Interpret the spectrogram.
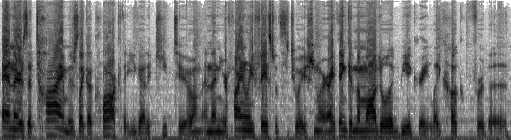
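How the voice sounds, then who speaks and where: A man running a tabletop game as game master, narrating scenes in a relaxed, descriptive way. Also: on the high side, fairly quick, gravelly, few pauses, soft background music, rough recording. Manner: relaxed, descriptive, filler-laden.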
